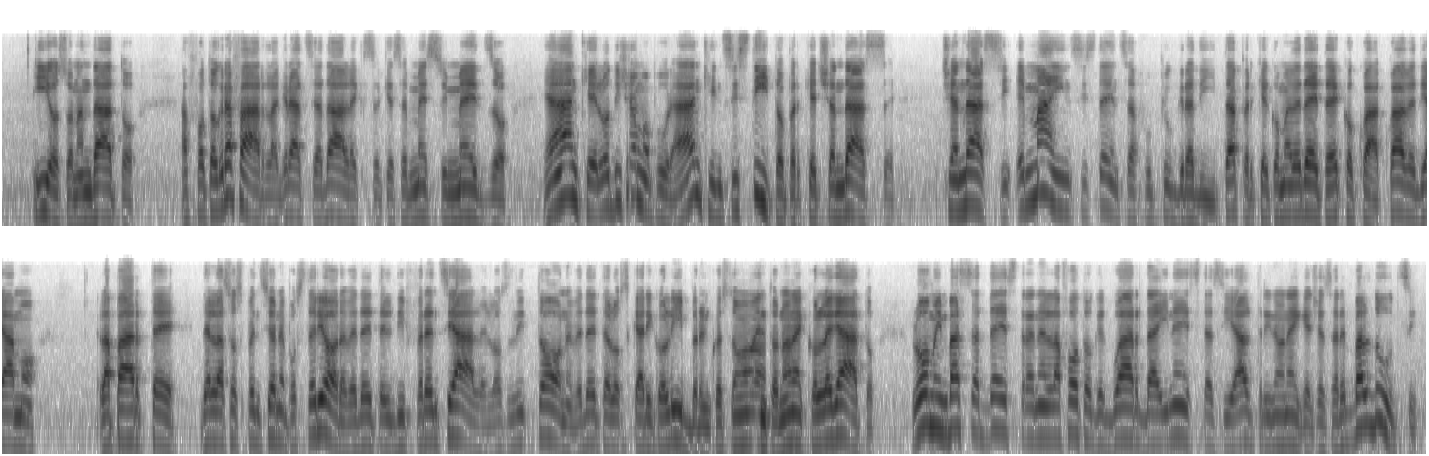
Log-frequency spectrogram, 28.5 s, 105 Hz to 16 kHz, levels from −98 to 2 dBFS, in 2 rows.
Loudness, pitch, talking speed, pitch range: -24 LUFS, 130 Hz, 165 wpm, 120-155 Hz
